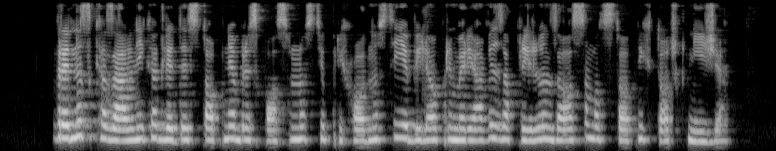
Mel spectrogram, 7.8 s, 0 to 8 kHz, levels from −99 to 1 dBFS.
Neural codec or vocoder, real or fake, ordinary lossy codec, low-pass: none; real; none; 7.2 kHz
